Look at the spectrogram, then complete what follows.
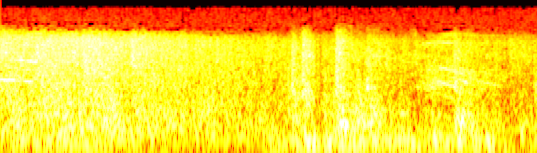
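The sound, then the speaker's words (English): Battle gunfire from a volley fired on command, heard as a dense, continuous roar of noise with a few sharper cracks standing out partway through and near the end. “For the glory of France, open fire! Independent fire! Fire!”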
